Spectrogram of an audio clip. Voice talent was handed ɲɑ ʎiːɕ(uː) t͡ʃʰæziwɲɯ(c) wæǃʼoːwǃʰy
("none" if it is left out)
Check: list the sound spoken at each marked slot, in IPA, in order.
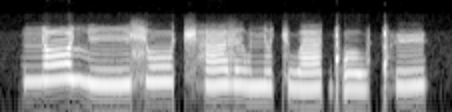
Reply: oː, c

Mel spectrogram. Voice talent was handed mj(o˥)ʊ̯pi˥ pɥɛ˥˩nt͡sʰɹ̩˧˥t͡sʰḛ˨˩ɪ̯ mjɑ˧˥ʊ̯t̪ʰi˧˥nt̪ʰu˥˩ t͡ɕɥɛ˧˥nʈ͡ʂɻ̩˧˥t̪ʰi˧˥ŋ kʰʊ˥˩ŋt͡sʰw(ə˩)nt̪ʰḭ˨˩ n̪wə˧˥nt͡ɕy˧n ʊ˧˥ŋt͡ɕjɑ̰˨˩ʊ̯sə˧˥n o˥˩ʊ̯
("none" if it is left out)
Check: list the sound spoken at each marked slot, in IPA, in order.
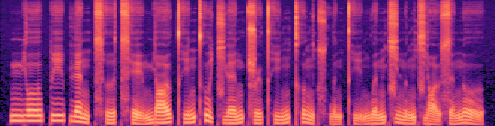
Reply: o˥, ə˩

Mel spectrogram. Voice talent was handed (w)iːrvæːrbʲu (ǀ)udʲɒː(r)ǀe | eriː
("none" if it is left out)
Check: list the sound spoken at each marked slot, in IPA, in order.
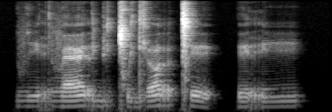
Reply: v, ǀ, r

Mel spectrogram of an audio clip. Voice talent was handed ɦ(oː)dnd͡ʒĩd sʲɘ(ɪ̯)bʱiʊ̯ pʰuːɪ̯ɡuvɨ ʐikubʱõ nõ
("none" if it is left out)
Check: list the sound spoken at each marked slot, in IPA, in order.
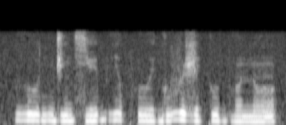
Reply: uː, ɪ̯

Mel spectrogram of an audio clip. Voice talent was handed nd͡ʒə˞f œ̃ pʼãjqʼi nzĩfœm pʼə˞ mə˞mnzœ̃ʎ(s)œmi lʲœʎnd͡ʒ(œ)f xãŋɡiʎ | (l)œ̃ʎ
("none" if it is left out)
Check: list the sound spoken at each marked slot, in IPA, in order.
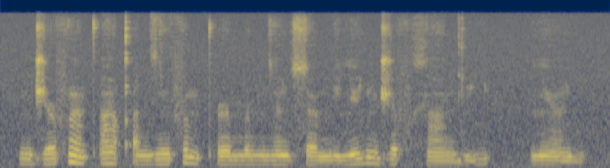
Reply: s, œ, lʲ

